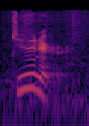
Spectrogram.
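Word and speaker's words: döner: Josh's doner, which he pronounces duner, is bursting with ingredients.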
